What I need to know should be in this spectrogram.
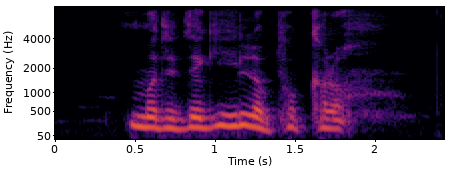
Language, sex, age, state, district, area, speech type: Manipuri, male, 60+, Manipur, Churachandpur, rural, read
